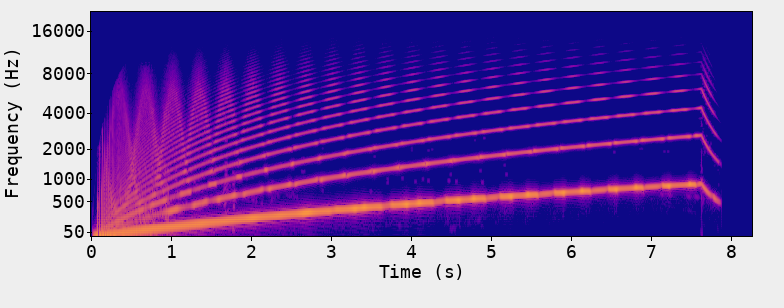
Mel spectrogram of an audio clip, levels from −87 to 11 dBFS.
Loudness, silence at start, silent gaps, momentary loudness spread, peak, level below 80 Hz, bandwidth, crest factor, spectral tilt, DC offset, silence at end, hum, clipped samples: -22 LUFS; 0 s; none; 5 LU; -12 dBFS; -36 dBFS; 11.5 kHz; 10 dB; -5.5 dB/octave; under 0.1%; 0.4 s; none; under 0.1%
